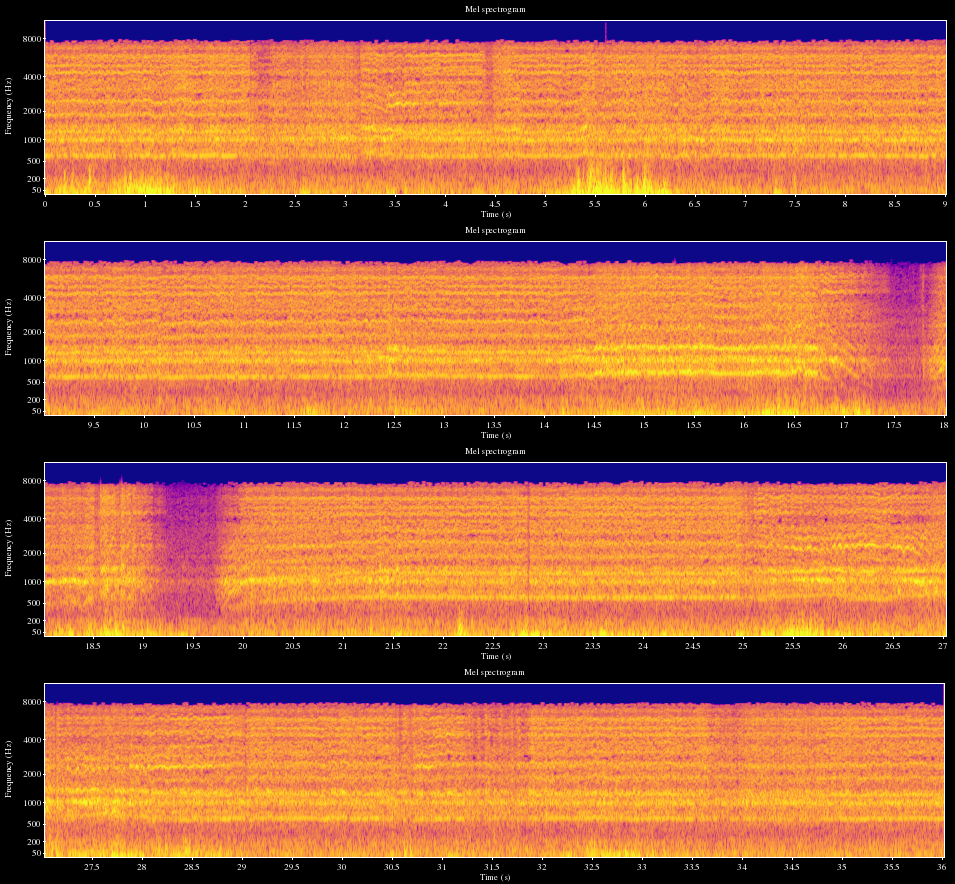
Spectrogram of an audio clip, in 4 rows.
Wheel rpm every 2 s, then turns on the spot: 160, 160, 160, 160, 160, 160, 160, 160, 70, 60, 150, 160, 160, 160, 160, 160, 160, 160.
none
